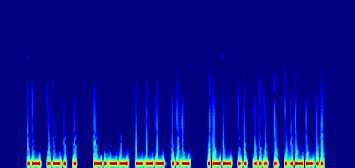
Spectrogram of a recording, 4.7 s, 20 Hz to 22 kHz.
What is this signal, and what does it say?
Morse code, heard as a keyed tone, about 36 wpm, 700 Hz. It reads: ARE YOU WISE?
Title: Sentences from Top 1600 Words 35wpm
